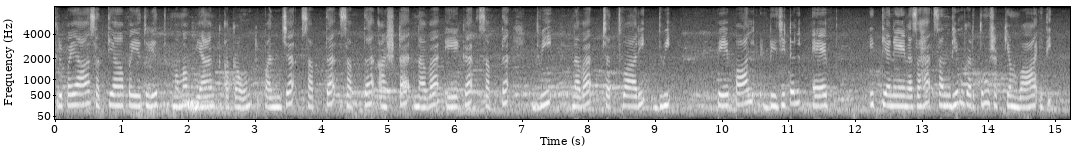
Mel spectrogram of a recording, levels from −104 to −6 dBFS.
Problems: none marked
